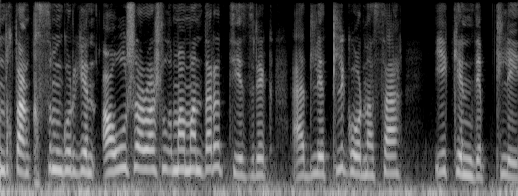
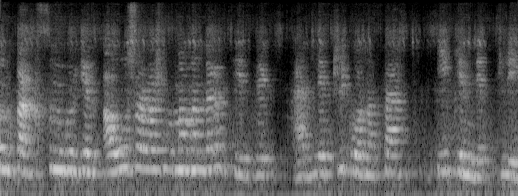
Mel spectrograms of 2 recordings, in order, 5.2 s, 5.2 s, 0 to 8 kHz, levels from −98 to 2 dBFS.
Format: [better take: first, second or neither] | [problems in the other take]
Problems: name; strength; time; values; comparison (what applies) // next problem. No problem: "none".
first | noise reduction (neural separator model SepFormer DNS4)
